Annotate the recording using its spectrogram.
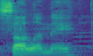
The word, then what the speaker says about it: Salome: Other writers say that the language speaks of her, this little girl, Salami, is the best way to pronounce it, Salome,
